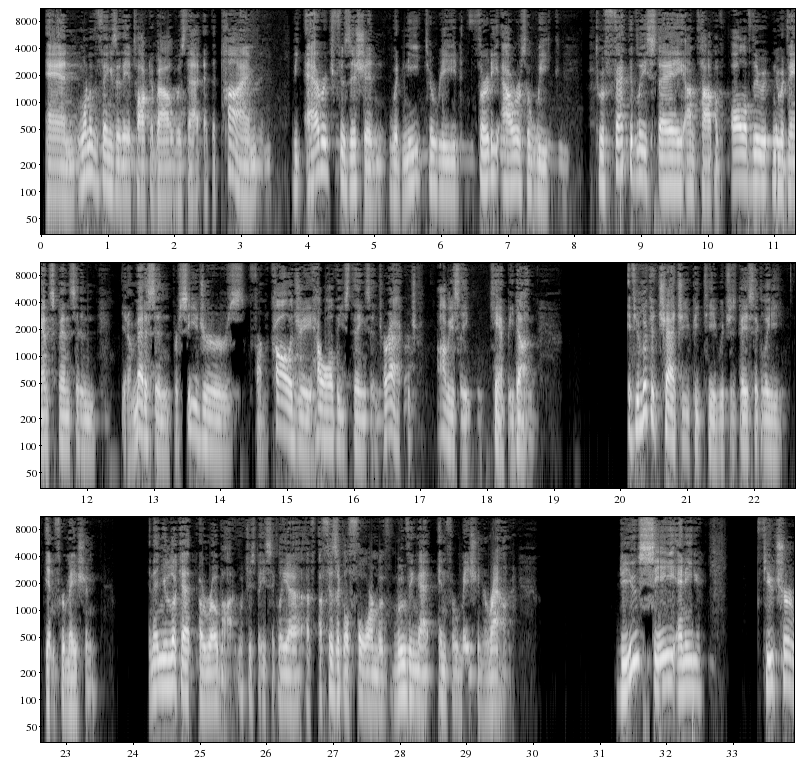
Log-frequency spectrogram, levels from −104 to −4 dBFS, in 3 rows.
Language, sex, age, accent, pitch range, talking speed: English, male, 40-59, American, 100-130 Hz, 150 wpm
